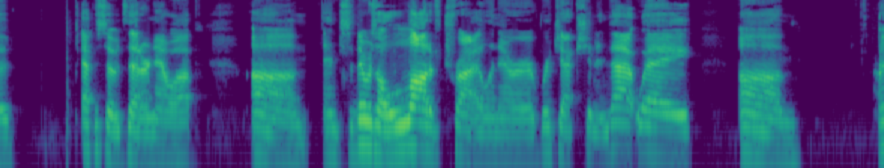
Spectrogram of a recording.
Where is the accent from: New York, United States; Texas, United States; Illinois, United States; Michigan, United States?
New York, United States; New York City; I am also from New York City. Born and raised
